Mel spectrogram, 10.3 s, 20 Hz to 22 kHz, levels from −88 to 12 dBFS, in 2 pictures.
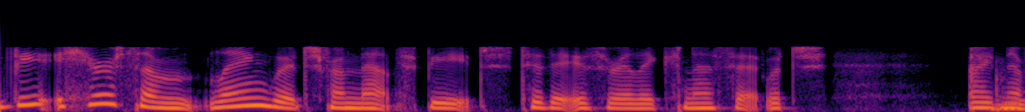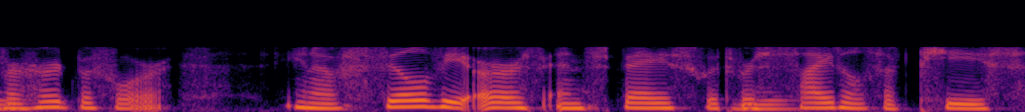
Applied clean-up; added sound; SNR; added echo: neural mask model DeepFilterNet 3.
